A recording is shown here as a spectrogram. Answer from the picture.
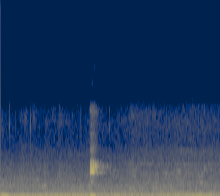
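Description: Steady low rumble of street traffic, with one short, high-pitched beep about two seconds in.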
